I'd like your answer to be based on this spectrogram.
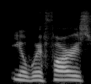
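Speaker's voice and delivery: usual speaking voice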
